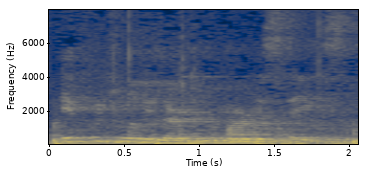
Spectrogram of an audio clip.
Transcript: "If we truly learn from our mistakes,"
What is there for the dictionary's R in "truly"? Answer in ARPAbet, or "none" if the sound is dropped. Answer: none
